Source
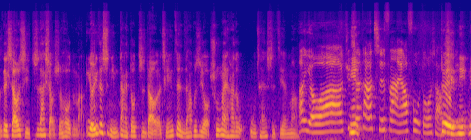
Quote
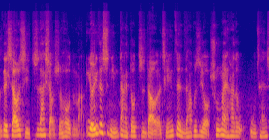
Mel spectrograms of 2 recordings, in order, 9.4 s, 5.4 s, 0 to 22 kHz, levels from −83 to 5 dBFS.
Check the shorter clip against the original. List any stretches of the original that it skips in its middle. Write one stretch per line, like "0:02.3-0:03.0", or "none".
none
